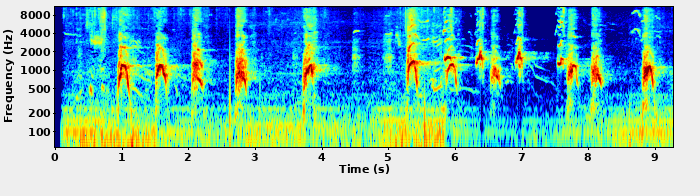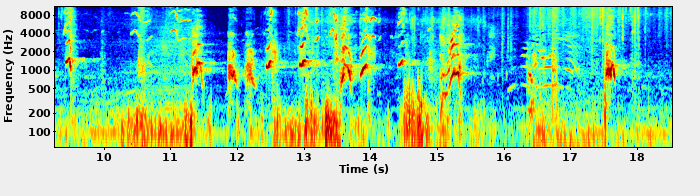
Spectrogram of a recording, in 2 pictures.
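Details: Gracie, a poodle, barks while climbing a neighbor's tree to reach Allie the cat: sharp, mid-pitched barks come in quick bursts roughly every half second to second, with brief pauses and faint background rumble.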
